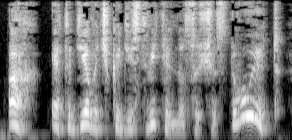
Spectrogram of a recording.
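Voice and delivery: usual speaking voice

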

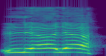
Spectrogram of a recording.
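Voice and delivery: a loud high cry calling his wife; громогласный вопль; thundering yell. Acted. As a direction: bellow her name across the flat. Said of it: "издал громогласный вопль".

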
